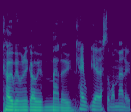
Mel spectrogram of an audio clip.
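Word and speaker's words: Mainoo: vote between Lewis Miley and um how we pronouncing this his first name is Kobe I'm GNA go with Manu yeah that's the one Manu Manu um both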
